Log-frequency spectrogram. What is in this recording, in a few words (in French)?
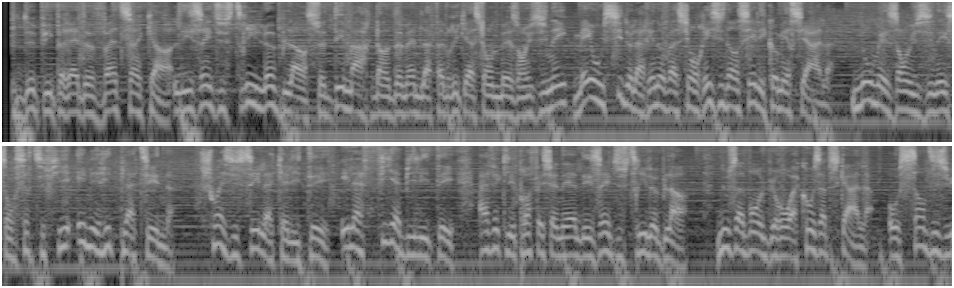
Publicité radio; Causapscal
